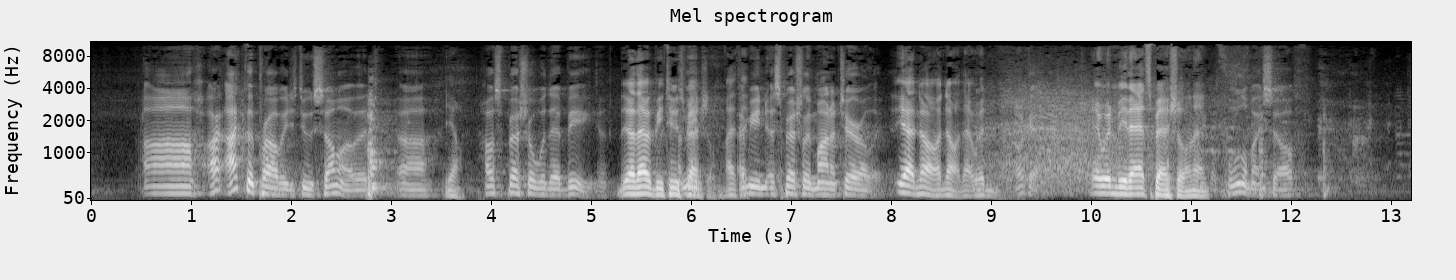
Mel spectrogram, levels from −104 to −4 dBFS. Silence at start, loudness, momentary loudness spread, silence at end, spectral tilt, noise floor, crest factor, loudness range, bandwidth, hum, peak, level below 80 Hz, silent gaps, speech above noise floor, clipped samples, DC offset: 0.5 s; -24 LUFS; 15 LU; 0.5 s; -6.5 dB/octave; -60 dBFS; 20 dB; 4 LU; 11 kHz; none; -4 dBFS; -58 dBFS; none; 37 dB; under 0.1%; under 0.1%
